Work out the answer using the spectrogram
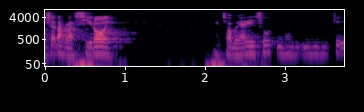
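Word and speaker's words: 白い: 1 sẽ đọc là shiroi.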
